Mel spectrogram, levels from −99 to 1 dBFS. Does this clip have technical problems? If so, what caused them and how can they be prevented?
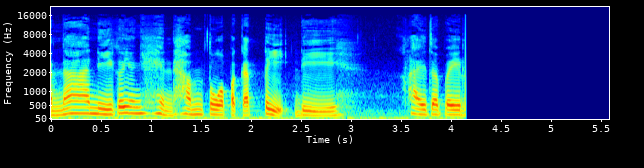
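Yes. Cut-off end at 4.15 s: the final buffers were never written, so the speech stops mid-sound and drops straight to digital silence without decay. Prevent it by flushing and closing the recording or export stream fully before stopping capture or ending the file.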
